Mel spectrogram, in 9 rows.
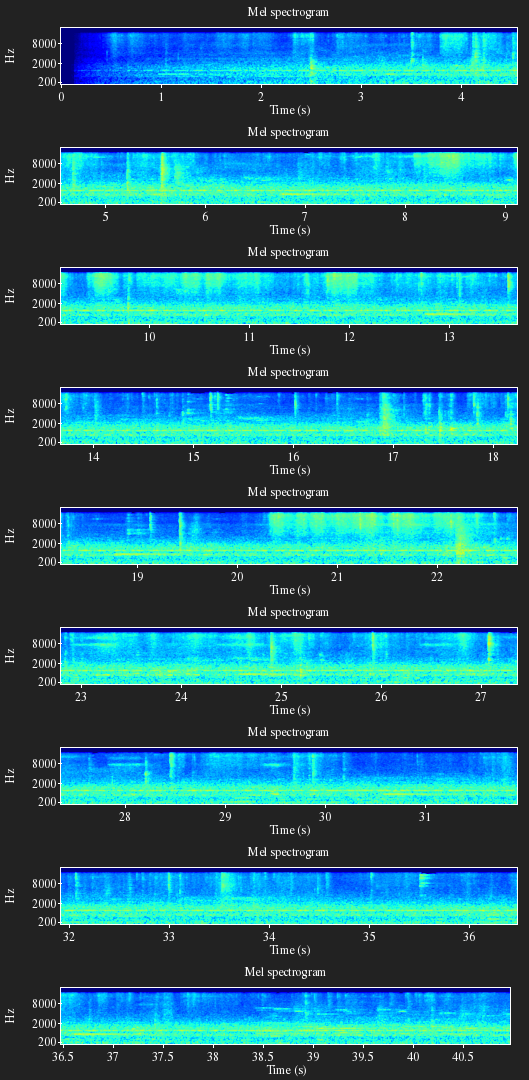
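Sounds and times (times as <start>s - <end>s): train equipment humming and whining: 0.2s - 40.9s
short beep: 6.6s - 7.6s, 24.5s - 25.1s, 36.6s - 37.3s.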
